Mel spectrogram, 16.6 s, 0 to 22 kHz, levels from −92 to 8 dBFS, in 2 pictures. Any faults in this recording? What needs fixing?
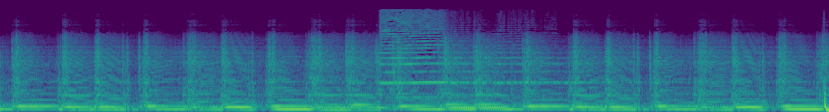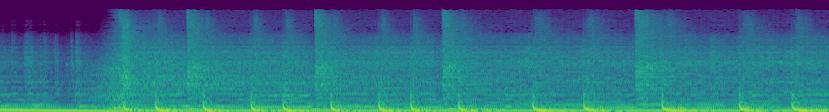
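From 12.93 s to the end, a time-stretched section slows abruptly to 0.61 times speed while pitch holds. Software likely repeated short pieces to lengthen it. To prevent this, adjust the edit or timeline instead of stretching audio to fill a fixed length.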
